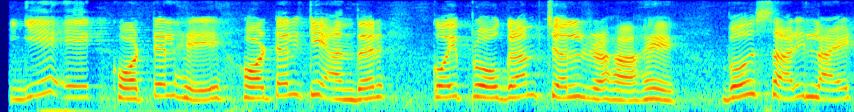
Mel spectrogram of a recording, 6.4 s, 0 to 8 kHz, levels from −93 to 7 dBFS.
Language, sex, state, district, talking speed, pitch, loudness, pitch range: Hindi, female, Punjab, Pathankot, 150 wpm, 275 Hz, -14 LUFS, 245-300 Hz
